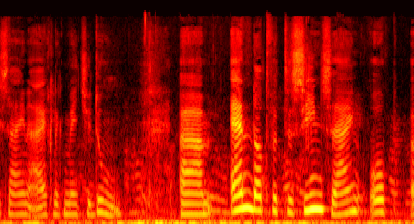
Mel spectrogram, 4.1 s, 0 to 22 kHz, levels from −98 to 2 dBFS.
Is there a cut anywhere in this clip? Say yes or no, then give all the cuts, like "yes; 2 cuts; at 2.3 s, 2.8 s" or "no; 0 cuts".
yes; 1 cut; at 1.7 s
